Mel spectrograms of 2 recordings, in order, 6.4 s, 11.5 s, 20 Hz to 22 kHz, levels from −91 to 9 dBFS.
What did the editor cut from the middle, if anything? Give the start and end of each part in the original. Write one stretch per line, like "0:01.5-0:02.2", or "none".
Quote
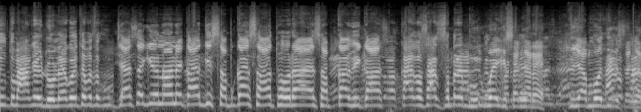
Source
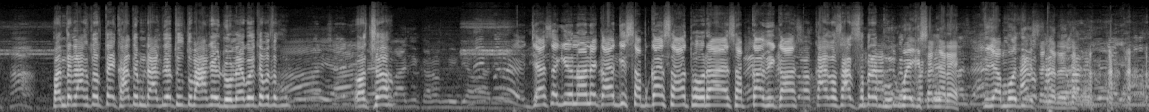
0:02.9-0:05.3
